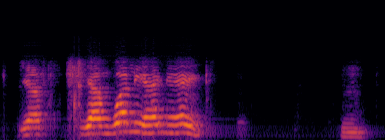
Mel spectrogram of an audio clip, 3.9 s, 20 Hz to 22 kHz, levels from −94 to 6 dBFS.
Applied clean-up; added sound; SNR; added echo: neural separator model SepFormer DNS4.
